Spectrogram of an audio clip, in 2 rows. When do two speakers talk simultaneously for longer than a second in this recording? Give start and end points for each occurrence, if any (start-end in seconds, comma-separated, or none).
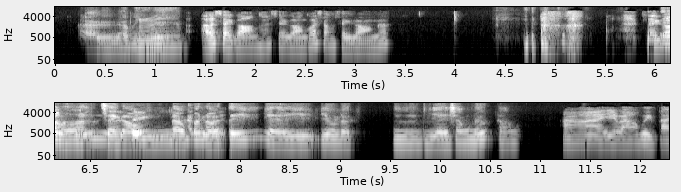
6.0-7.9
